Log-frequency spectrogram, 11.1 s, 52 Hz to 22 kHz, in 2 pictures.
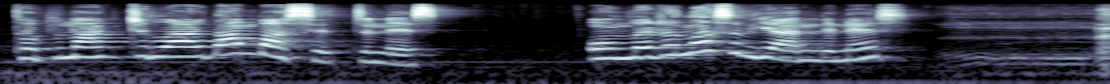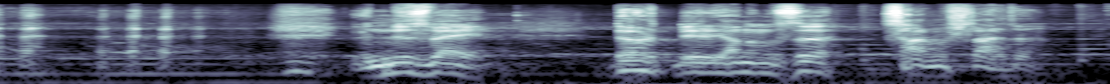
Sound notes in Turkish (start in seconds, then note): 5.5 Gülme sesi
